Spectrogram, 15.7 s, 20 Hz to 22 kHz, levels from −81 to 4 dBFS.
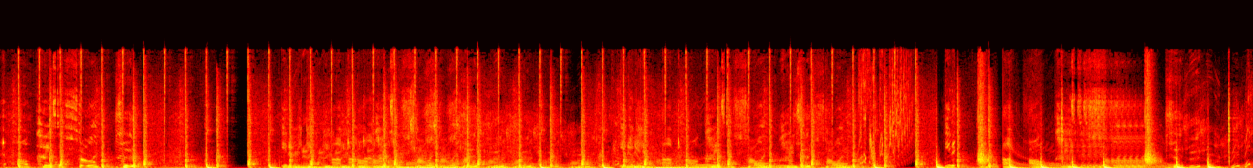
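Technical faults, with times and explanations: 6.24 s, dropped buffer (overrun): the sound jumps forward with no gap of silence. This is likely an overrun, where a few milliseconds of samples were overwritten before being collected, so the audio on either side was butted together abruptly.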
